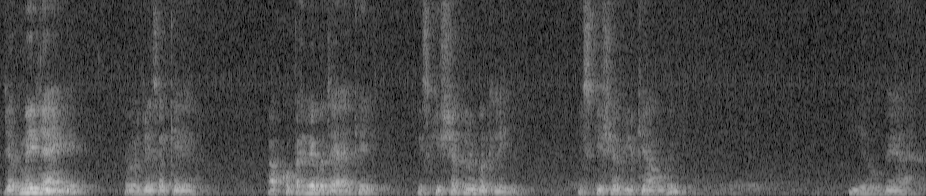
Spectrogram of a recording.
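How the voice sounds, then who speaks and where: A man teaching a language lesson, explaining patiently and repeating each sound and example slowly. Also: medium pitch, fairly even intonation, darkish tone. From India. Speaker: Urdu teacher. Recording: echoey room, distant mic, faint hiss.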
